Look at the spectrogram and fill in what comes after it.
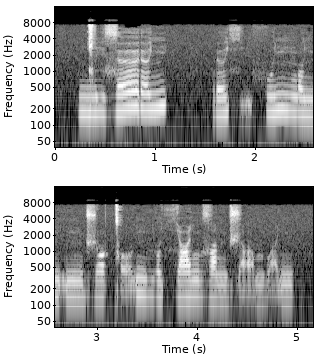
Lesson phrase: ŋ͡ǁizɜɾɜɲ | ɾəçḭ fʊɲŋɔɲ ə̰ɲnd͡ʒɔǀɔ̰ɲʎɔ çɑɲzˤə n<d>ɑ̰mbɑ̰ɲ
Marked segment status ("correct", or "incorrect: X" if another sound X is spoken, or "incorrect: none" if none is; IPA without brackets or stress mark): incorrect: d͡ʒ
